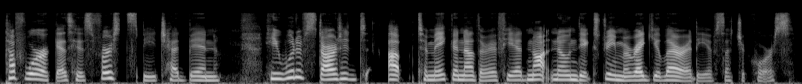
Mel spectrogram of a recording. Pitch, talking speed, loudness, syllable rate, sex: 210 Hz, 210 wpm, -18 LUFS, 5.5 syllables/s, female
